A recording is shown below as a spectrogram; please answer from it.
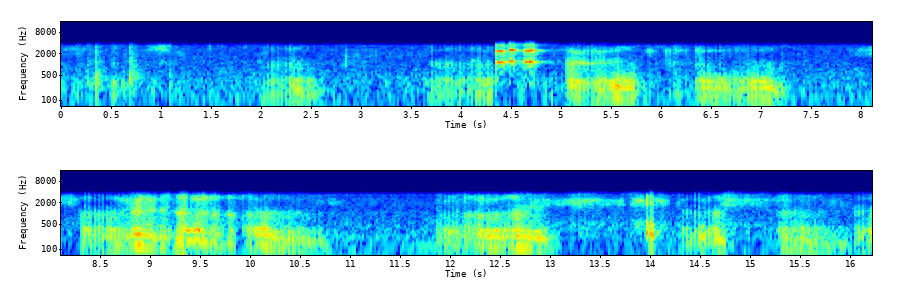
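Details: Pet dog Penny at play with her stuffed animal, giving repeated low throaty growls in uneven bursts, a few higher squeaky yips between them, and a woman's baby-talk voice now and then.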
